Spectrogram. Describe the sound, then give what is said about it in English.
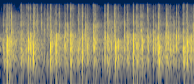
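Hand claps for returning guests on a board game show, a steady run of many sharp, evenly loud hits with no pause. “The slow clap that's just going to get bigger and bigger and bigger.”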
